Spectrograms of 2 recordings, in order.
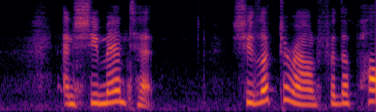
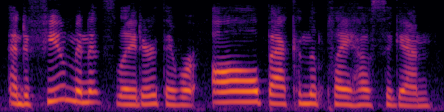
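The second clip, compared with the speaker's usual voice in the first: ordinary delivery, nothing marked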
